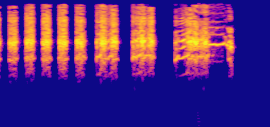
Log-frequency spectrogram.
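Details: Female red junglefowl calling, a lure sound for decoy trapping: about nine short, harsh, buzzy notes in quick succession, then a longer drawn-out grating note to finish.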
